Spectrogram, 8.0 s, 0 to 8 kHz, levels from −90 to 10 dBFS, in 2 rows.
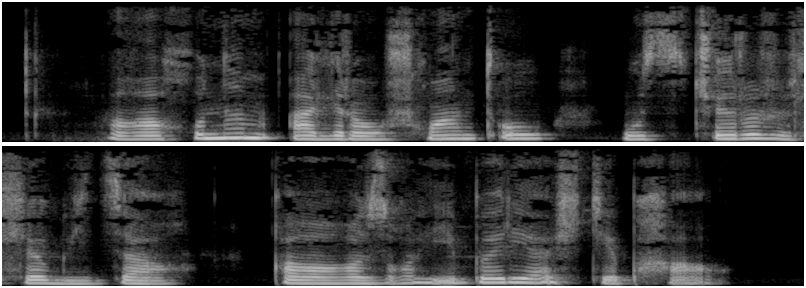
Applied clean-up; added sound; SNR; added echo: none; none; none; none.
